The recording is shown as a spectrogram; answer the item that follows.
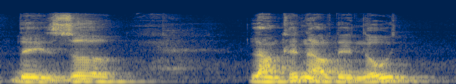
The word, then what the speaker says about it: œufs: Một trái trứng chúng ta phát âm là un œuf. Nhiều trái trứng chúng ta phát âm là des œufs, un œuf, des œufs.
